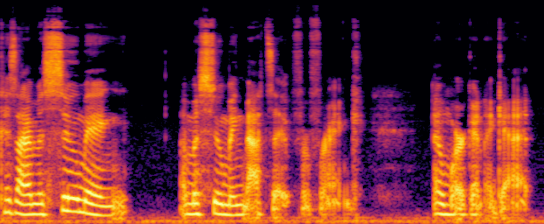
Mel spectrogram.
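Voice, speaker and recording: A young woman vlogging in a casual, rambling way, emotional, with lots of fillers and some swearing. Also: medium pitch. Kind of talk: casual chat to camera.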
